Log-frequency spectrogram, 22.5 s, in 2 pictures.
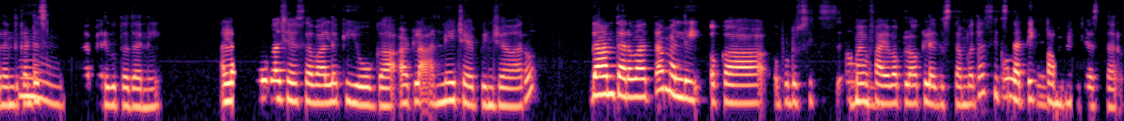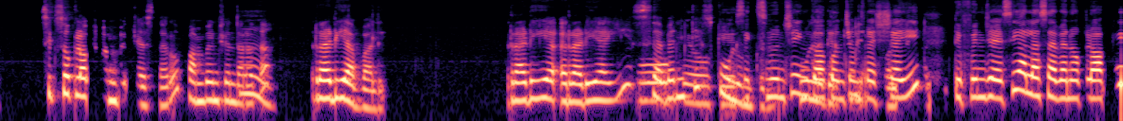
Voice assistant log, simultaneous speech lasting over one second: present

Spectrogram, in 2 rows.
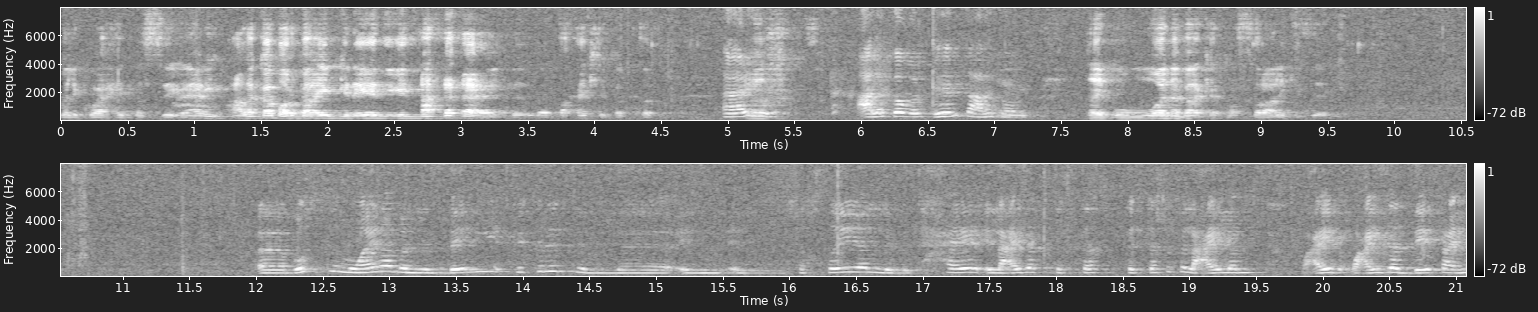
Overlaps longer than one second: none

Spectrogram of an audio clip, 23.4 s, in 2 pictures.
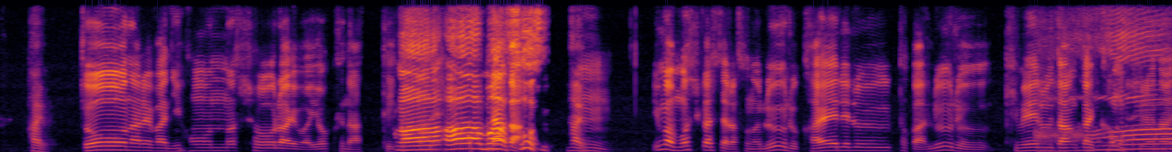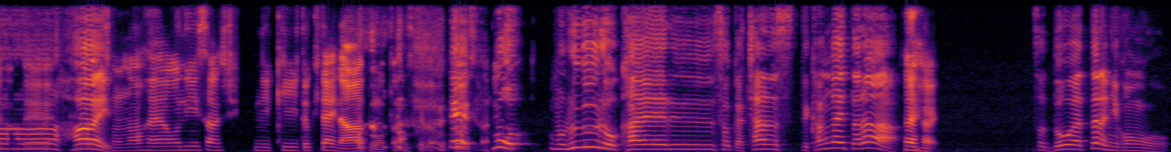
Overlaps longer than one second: present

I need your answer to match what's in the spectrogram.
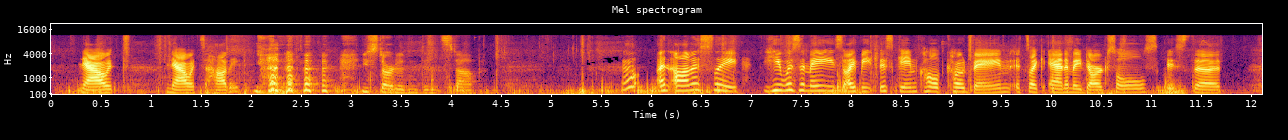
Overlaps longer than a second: none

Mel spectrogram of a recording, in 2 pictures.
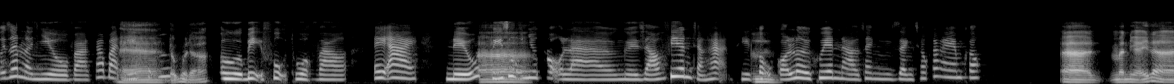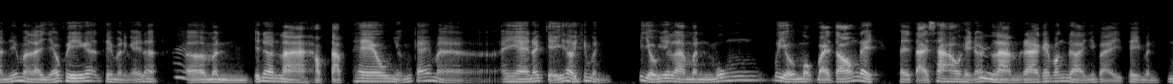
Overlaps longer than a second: none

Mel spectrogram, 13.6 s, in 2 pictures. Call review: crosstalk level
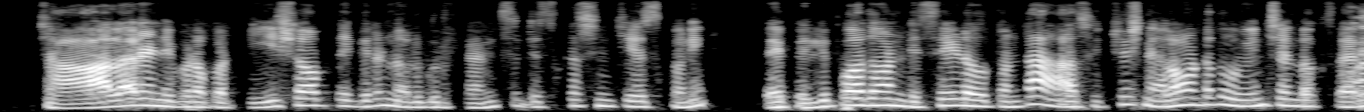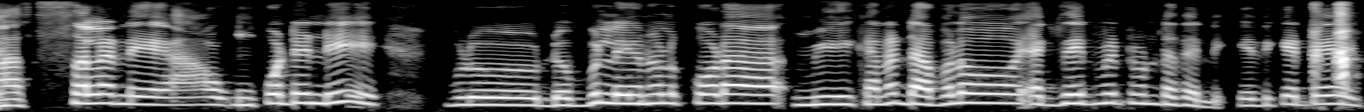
none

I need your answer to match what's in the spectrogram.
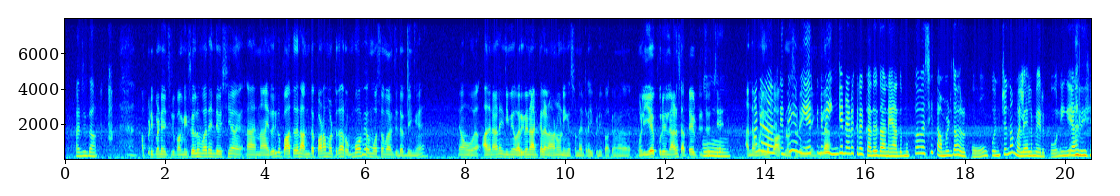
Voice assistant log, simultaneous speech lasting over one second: present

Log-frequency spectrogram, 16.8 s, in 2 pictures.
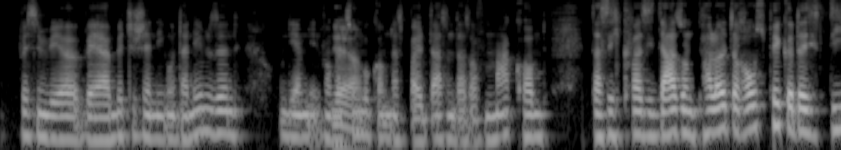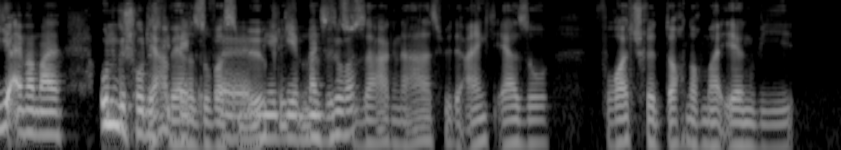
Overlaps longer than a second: present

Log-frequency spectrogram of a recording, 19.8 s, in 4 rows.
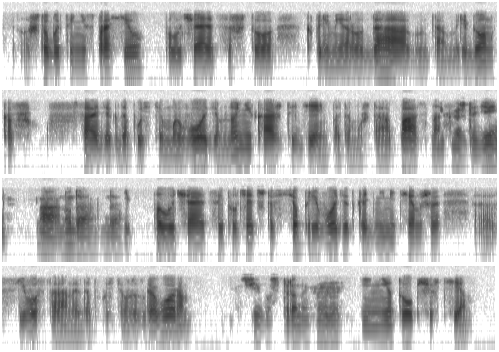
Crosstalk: none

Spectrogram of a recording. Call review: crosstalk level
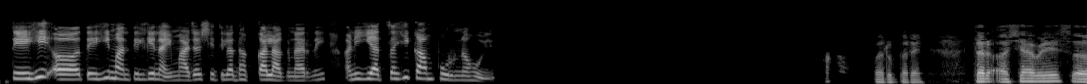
none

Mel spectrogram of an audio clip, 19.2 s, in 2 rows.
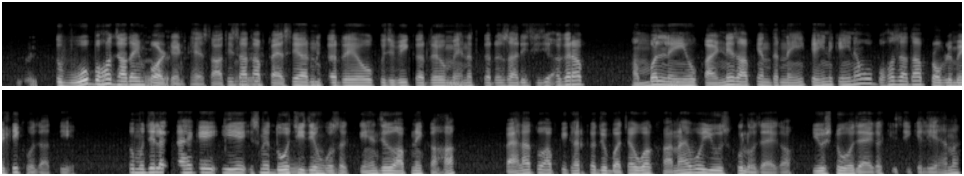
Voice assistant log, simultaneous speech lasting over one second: none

